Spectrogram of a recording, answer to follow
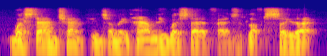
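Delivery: usual speaking voice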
